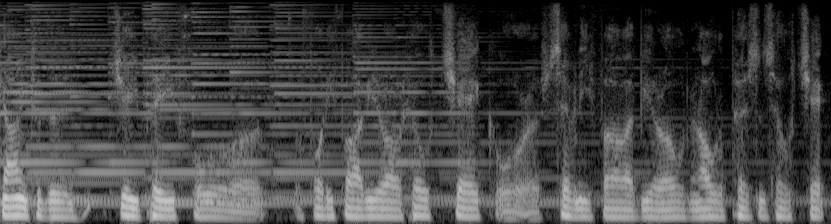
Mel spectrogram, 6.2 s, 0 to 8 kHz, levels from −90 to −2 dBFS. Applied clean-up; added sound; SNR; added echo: none; Harp; 13 dB; none.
